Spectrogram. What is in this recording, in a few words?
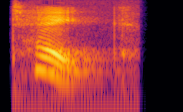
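"take", American English; PHONETIC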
